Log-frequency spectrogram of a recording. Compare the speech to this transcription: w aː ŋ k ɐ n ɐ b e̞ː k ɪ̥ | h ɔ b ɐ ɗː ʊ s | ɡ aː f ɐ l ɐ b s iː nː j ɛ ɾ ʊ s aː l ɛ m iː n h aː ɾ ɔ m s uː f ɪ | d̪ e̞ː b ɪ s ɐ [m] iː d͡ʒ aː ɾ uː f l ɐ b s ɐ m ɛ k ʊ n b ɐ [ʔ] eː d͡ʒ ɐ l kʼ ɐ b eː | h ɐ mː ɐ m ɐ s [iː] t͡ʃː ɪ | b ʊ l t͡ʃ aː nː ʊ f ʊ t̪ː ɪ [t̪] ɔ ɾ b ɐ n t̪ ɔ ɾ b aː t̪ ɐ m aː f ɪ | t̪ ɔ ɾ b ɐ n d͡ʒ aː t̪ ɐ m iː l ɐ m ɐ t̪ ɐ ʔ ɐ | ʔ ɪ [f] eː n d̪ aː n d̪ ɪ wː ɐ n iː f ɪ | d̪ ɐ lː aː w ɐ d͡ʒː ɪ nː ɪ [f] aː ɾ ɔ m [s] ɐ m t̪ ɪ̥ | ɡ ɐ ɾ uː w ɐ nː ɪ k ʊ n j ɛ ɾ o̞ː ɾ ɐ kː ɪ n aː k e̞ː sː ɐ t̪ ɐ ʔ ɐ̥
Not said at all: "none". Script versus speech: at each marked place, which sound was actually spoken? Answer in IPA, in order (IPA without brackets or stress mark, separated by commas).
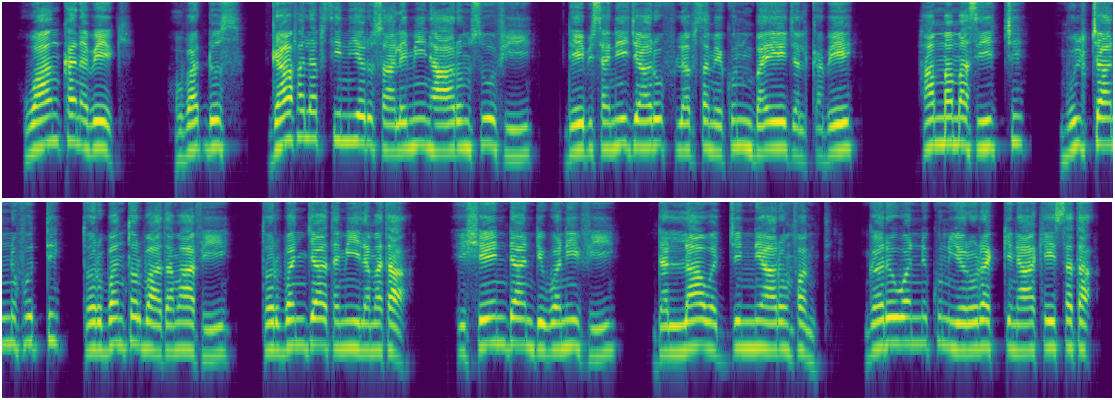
n, ʔ, iː, t̪, ʃ, h, f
